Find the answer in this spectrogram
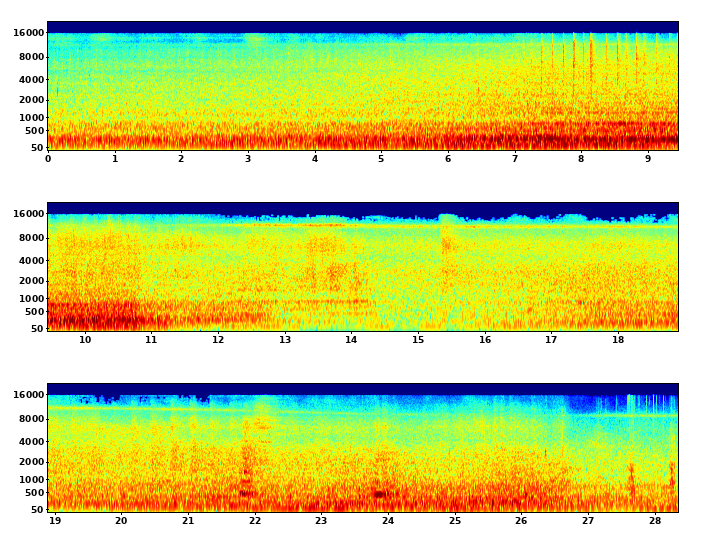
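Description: Union Pacific diesel locomotives heading a grain train run past and beneath, their engine drone building to a peak about ten seconds in and then dropping away sharply. The covered hopper cars follow with a steady rolling rumble and a couple of sharp clanks near the end.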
